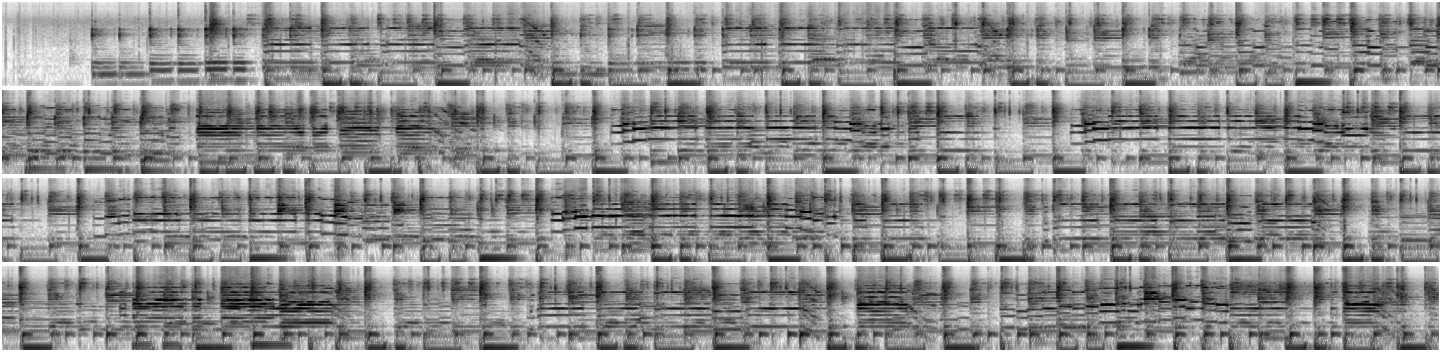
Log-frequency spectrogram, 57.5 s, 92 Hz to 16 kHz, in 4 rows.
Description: REGGAE 70'S
インスト・カバー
